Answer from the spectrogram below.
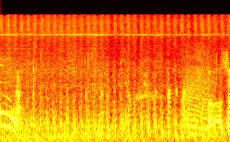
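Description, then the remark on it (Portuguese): A helicopter's rotor thumps in a fast, steady rhythm with a constant engine drone, loud throughout, while a person inside the helicopter talks over the noise as it flies over the city of Engenheiro Coelho. “tô tá no helicóptero, quando eu sempre estou, Sim.”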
